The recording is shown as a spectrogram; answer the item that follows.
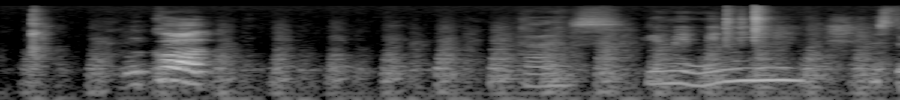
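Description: A woman's voice making wordless sounds: a short rising and falling vocal sound about a second in and a held hum that dips and rises near the end. Light clicks and rustles of small plastic parts and cable being handled run underneath.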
